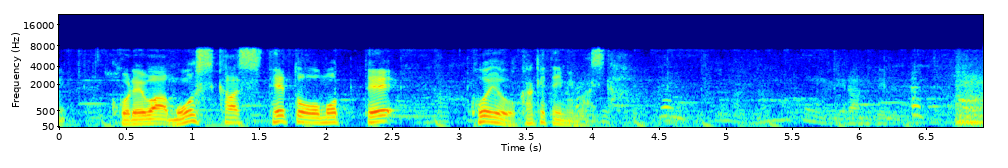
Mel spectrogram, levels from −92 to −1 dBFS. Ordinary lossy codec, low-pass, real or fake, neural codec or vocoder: Opus, 32 kbps; 7.2 kHz; real; none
